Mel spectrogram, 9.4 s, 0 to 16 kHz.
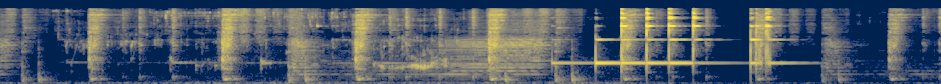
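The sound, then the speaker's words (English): Wine of about 13.5% alcohol by volume pours into a glass, a steady gurgling stream with rising pitch, surrounded by sharp glassy clinks and taps, with no talking. “It's a very good wine for me, but let me pour me a glass.”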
